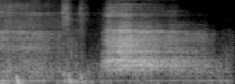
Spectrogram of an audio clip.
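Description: A woman's audible breath: one in-breath lasting under a second, about halfway through, between sentences.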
